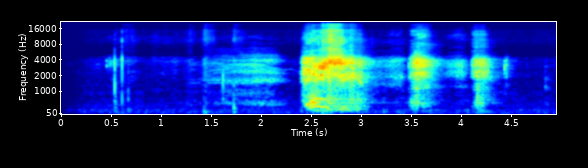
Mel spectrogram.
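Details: Early morning in a living room, with nose sniffing and snot: a quick inward breath, then a loud explosive sneeze with two smaller follow-up bursts; sneeze.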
